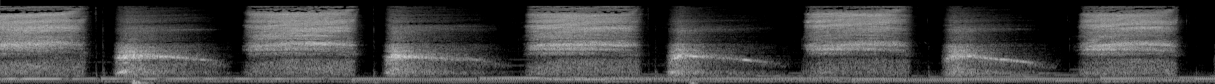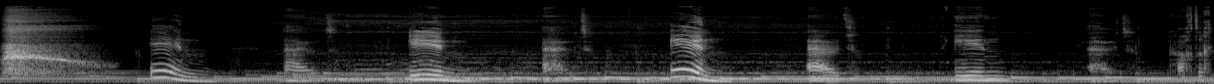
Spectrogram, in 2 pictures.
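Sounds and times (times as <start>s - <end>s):
slow breathing through the nose in a guided breathing exercise: 0.0s - 13.4s
quiet low drone: 0.0s - 13.5s, 14.4s - 24.2s.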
